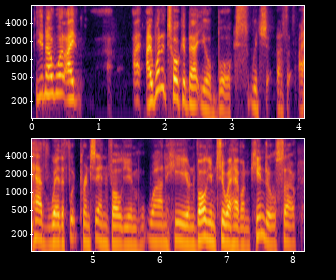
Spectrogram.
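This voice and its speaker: A man's voice: on the high side, expressive, normal speed, darkish tone, no room sound. A man hosting an online talk show over a video call, introducing a guest in a rambling, self-correcting way. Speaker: podcast host. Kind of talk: casual online show chat.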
